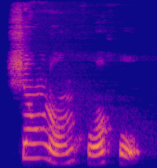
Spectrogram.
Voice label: "shenglonghuohu", Chinese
